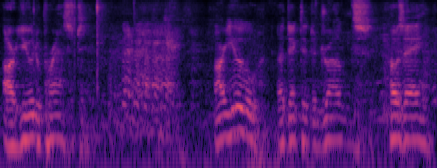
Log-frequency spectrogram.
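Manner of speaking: mock a gentle rehab-ad announcer; lightly voiced soothing commercial narrator. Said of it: "The guy's got that soothing voice".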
